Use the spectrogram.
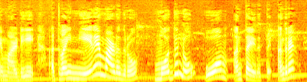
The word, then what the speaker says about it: ಓಂ: ಅರ್ಥ ಮಾಡಿಕೊಳ್ಳಬೇಕಾಗಿರುವಂತದ್ದು ಏನು ಅಂದ್ರೆ ಓಂಕಾರವನ್ನ ಮೂರು ಭಾಗವಾಗಿ ನಾವು ಡಿವೈಡ್ ಮಾಡ್ತೀವಿ ಅಂದರೆ ಅಕಾರ ಉಕಾರ ಉಂಕಾರ ಅಕಾರವನ್ನ ನಾವು ಈ ಅಬ್ಡೋಮಿನಲ್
